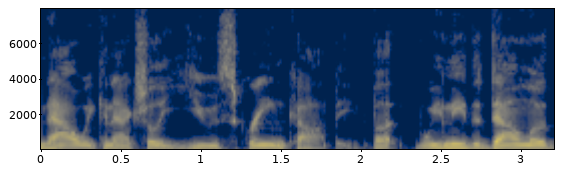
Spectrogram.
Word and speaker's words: scrcpy: it's time to get screen copy installed as you can see it's spelled scr c-p-y but it's pronounced screen copy right here over on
